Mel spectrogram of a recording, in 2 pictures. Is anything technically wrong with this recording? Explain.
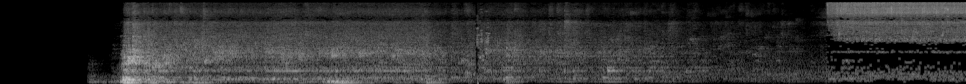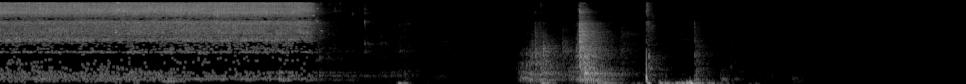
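Yes. Corrupt frame decoded at 4.75–4.91 s, 10.81–10.87 s, 12.78–12.88 s and 16.95–16.97 s: damaged compressed frames were decoded and played anyway, which misplaced energy across frequencies and produced brief chirps and noise bursts. On a spectrogram these show as short, frame-wide smears of stray energy; on the waveform they appear as brief jagged bursts. The 10.8 s burst is loudest, and the one near 17 s is faint.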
